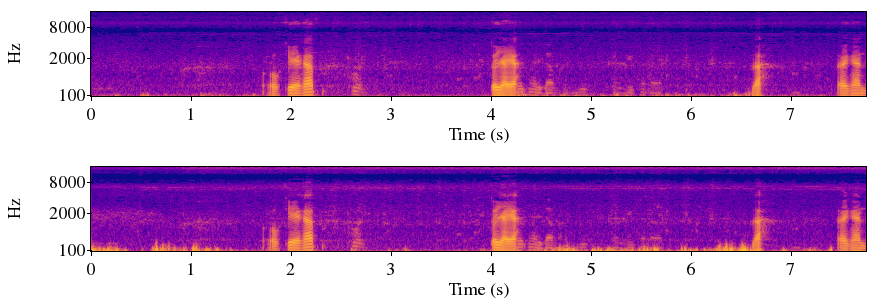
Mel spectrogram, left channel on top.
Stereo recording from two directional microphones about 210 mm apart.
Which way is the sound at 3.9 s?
5° left (ahead or behind).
